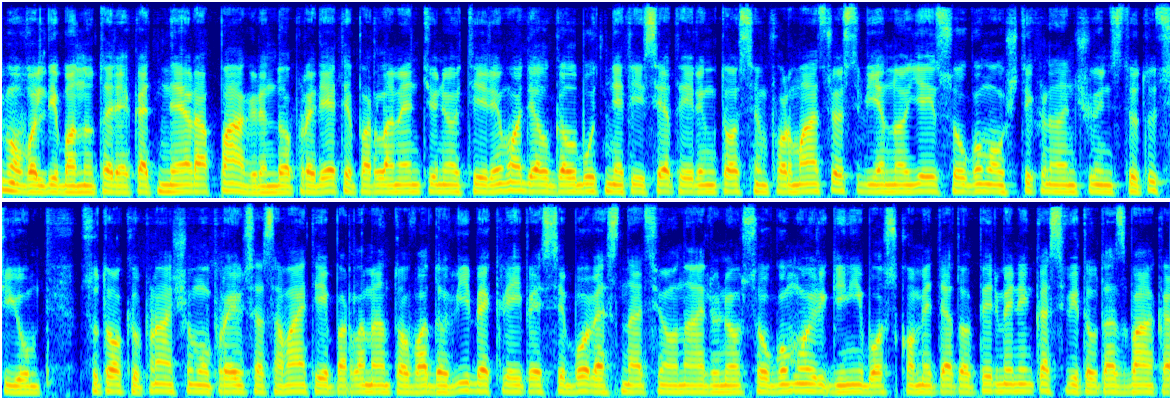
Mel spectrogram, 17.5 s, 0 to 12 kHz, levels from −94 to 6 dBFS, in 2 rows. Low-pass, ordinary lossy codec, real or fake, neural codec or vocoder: 10.8 kHz; Opus, 32 kbps; fake; vocoder, 44.1 kHz, 128 mel bands, Pupu-Vocoder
